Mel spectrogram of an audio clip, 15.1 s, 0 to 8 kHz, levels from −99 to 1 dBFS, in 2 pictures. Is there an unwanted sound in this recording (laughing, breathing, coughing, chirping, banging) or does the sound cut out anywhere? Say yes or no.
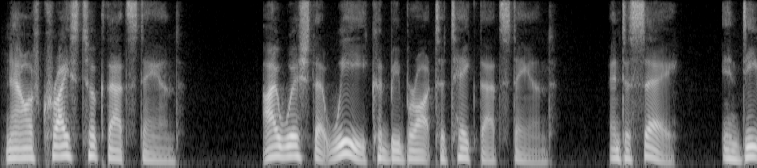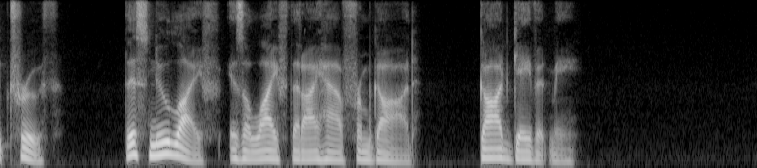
no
